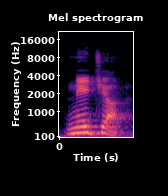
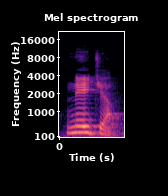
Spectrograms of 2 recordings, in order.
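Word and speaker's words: nature: যদি আমরা কোনো শব্দে টি এর পরে ইউ আর ই, অর্থাৎ টি ইউ আর ই একসাথে পাওয়া যায় তখন ওই টি এর উচ্চারণ সাধারণত চর মতো হয়।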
